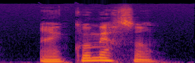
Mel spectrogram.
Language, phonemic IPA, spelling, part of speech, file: French, /kɔ.mɛʁ.sɑ̃/, commerçant, adjective / noun / verb, Fr-commerçant.ogg
- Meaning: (adjective) trading; mercantile; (noun) 1. trader, retailer 2. shopkeeper, storekeeper; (verb) present participle of commercer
